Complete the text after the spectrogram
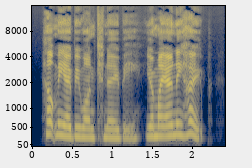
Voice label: help me obi wan kenobi youre my only hope, young british girl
